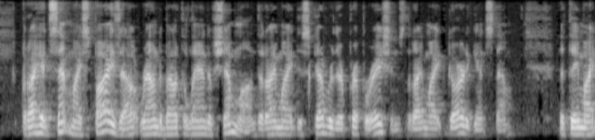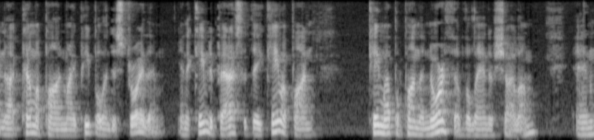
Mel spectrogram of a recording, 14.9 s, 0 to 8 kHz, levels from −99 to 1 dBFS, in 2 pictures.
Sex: male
